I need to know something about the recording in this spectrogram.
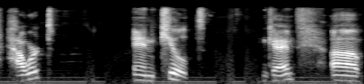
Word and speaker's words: Howard: t okay say saying Howard and Kilt okay uh we want to pronounce a d sound that D is like this Howard Howard try that please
